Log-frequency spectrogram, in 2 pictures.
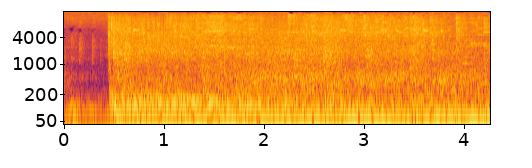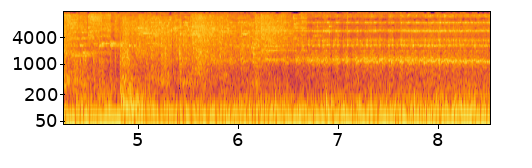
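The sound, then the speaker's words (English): An exploding radio: after a brief quiet, a sudden loud blast gives way to sustained roaring, crackling and shattering noise that lasts several seconds. “The radio's exploded.”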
